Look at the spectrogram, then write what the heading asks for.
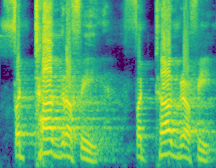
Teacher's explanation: ఇక్కడ ఫోటోగ్రాఫ్ ఫోక్ stress ఉంది. ఫోటోగ్రఫీలో టాగ్ దీనికి స్ట్రెస్ ఉంది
